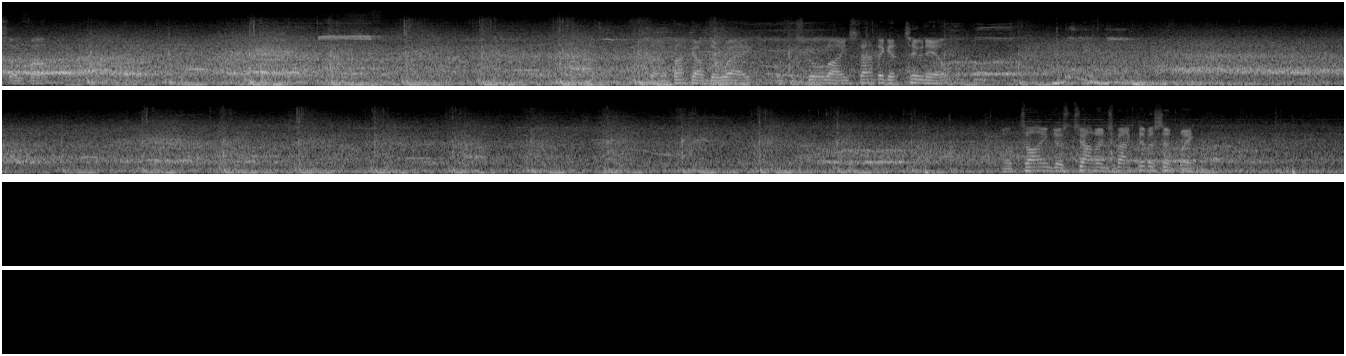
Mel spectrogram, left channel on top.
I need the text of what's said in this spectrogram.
far. So back underway, with the scoreline standing at 2-0. Well, time just challenged magnificently.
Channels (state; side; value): silent; right; digital silence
